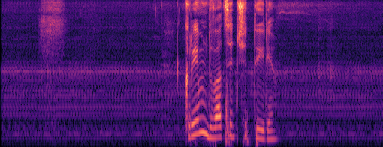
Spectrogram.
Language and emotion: Russian, neutral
